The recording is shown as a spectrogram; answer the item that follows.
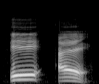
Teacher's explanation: फिर नेक्स्ट है ए दै तो कंठ तालु, ए तो ए दो होगा, एक ए हो गया और एक ए हो गया, तो इसका उच्चारण दो स्थानों से होगा, एक कंठ से और तालु से। कंठ तालु दोनों साथ मिल करके इसका उच्चारण करते हैं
